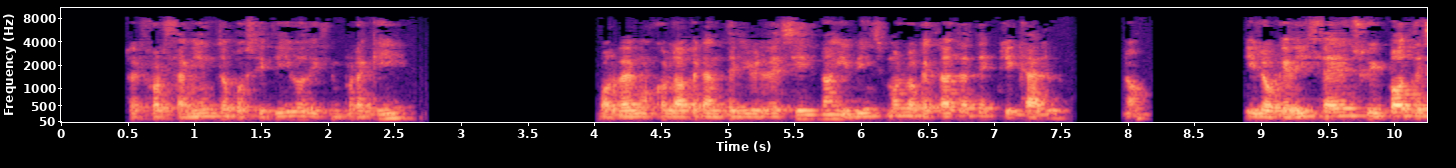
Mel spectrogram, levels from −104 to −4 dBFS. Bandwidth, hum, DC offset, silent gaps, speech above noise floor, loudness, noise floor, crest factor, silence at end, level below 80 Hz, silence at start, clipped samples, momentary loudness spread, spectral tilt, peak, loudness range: 8.8 kHz; none; under 0.1%; 2.76-4.00 s, 7.62-7.94 s, 8.20-8.85 s; over 70 dB; -21 LUFS; under -90 dBFS; 20 dB; 0 s; -66 dBFS; 0.5 s; under 0.1%; 12 LU; -5 dB/octave; -2 dBFS; 5 LU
